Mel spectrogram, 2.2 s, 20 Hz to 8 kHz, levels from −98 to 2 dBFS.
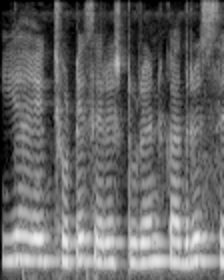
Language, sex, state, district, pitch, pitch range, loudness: Hindi, female, Jharkhand, Palamu, 225 Hz, 215-235 Hz, -14 LUFS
